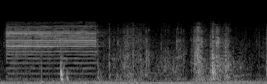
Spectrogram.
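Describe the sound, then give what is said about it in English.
A harsh, buzzing front door buzzer of a house sounds steadily for about a second, rich in overtones, then cuts off, leaving a low hum and some faint rustling noise. “That's the front door.”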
